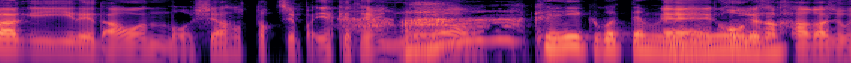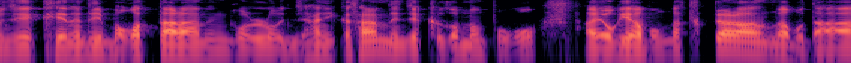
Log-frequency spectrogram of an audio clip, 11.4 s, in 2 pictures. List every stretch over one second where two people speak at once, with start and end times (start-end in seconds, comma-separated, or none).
none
